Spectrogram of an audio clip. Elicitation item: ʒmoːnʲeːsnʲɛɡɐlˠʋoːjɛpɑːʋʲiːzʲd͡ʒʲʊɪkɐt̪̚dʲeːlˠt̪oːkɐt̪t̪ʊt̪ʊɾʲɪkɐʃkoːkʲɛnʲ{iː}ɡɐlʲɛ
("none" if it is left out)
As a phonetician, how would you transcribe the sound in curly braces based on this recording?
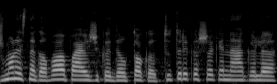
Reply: æː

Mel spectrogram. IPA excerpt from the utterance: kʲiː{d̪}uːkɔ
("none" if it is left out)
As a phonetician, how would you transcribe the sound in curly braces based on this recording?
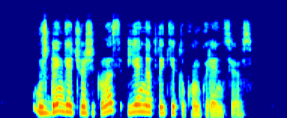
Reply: t̪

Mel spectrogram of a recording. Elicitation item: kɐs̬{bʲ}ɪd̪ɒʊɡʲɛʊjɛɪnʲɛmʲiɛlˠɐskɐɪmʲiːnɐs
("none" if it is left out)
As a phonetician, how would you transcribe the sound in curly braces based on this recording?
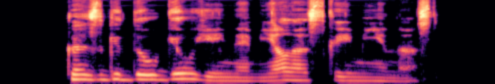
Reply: ɡʲ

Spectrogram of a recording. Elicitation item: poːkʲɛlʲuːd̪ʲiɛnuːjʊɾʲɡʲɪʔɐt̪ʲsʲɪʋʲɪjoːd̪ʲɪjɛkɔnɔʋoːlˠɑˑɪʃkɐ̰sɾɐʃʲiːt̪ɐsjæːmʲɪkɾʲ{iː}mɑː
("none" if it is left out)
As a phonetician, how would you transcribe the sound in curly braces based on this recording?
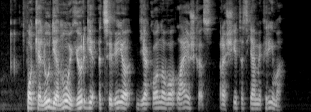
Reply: iː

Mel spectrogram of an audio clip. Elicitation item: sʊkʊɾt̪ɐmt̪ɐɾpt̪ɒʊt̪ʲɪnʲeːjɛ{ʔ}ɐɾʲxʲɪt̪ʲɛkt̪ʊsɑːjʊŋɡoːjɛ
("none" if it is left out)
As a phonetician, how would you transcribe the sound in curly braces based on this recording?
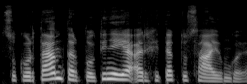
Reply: ʔ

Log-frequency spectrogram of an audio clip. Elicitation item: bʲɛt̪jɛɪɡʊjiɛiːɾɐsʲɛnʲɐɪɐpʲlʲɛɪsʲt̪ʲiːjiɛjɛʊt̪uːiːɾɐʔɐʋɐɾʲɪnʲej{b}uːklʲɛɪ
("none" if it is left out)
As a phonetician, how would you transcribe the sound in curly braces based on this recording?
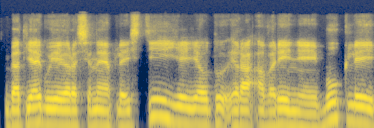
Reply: b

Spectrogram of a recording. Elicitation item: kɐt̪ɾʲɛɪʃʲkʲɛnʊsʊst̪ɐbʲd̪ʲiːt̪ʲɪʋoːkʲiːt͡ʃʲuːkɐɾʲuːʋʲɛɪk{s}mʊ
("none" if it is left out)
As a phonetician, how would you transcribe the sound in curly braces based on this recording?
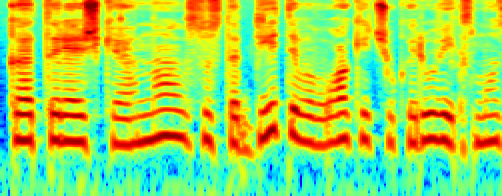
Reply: s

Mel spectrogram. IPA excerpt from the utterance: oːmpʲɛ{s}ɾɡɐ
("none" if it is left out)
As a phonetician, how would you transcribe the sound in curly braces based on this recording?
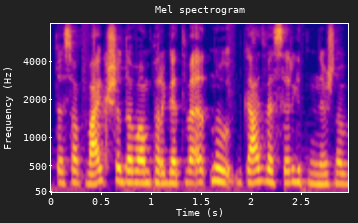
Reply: none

